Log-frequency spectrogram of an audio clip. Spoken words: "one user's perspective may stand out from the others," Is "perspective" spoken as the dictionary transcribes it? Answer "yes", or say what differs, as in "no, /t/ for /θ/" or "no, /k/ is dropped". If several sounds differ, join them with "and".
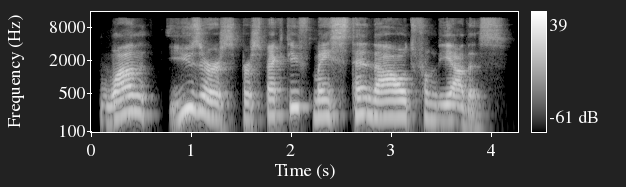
yes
